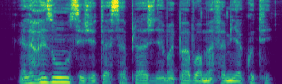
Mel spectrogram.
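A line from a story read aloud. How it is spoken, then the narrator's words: Sigh. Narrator (French): soupire Jean-Claude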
